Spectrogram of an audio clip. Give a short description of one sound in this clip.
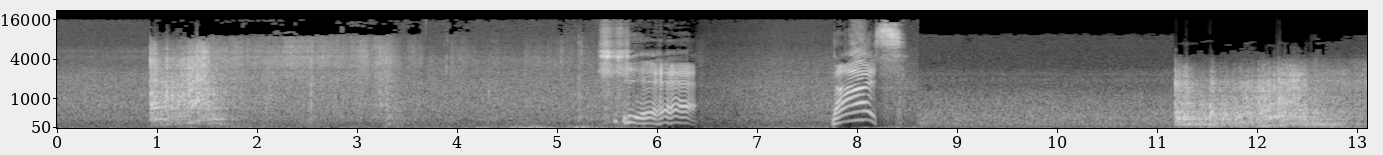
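A snowboard scrapes and slides over snow.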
